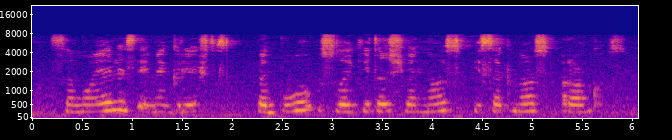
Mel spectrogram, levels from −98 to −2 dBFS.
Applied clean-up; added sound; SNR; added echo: none; none; none; none.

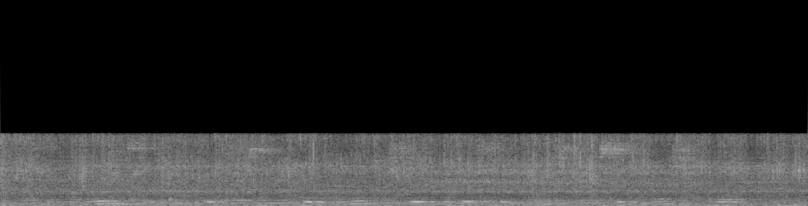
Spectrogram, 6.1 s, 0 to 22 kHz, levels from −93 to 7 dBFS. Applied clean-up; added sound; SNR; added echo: none; Bathtub (filling or washing) / Water tap, faucet; -4 dB; reverberation time 1.0 s.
